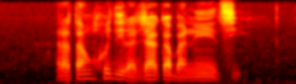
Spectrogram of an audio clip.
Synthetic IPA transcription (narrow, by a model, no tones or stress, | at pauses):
rataŋ̩χʰʊdiɾad͡ʒakʼabaneːt͡sʰʼḭ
